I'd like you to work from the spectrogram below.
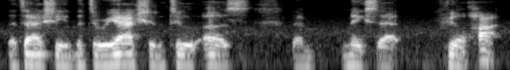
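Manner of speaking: normal talking voice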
